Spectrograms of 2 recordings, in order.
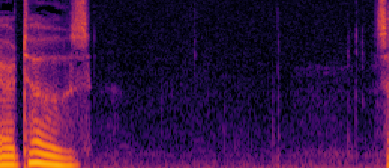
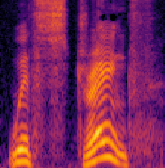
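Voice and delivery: urging; 3 semitones higher than usual. A narrator's reading. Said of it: "the captain urged".

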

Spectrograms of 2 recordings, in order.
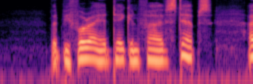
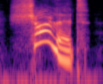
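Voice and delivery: a sharp, high angry cry of the name; angry outburst. A narrator's reading. Cutting in angrily on the sailor's news, an angry high cry. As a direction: snap the name out, much higher. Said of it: "I broke in angrily".

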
